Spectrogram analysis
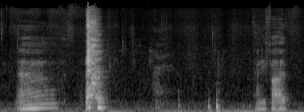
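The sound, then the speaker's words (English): A single sharp, raspy cough bursts out between brief low vocal sounds, with faint clicks and throat noises trailing after it. “I got a cough.”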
